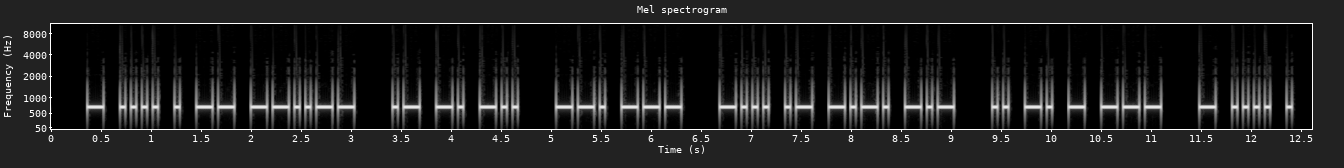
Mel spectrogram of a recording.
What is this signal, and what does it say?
Morse code, heard as a keyed tone, about 22 wpm, 700 Hz. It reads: THEM, AND GO BACK INTO THE
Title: A Sound Of Thunder 22wpm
